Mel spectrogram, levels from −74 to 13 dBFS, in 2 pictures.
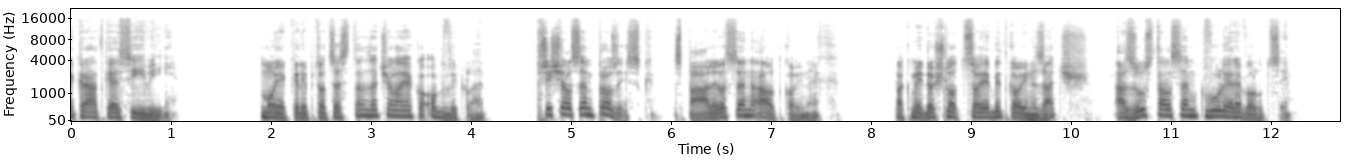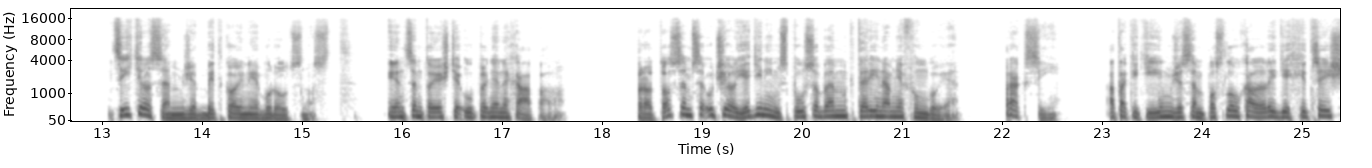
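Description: No technical faults detected.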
